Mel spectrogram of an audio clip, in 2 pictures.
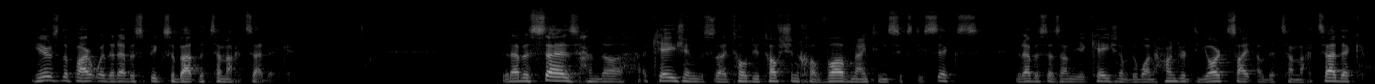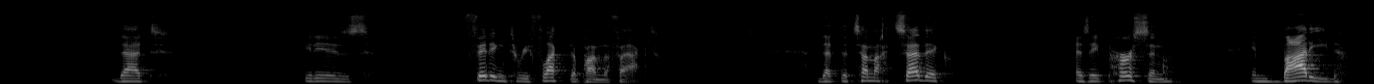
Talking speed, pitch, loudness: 120 wpm, 145 Hz, -40 LUFS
